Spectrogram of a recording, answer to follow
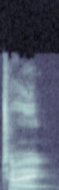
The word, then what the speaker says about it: Tyrconnell: Tyrconnell. Tyrconnell. Tyrconnell. So the pronunciation is on the second syllable, mm-hmm.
